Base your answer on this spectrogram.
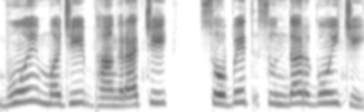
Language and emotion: Goan Konkani, neutral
